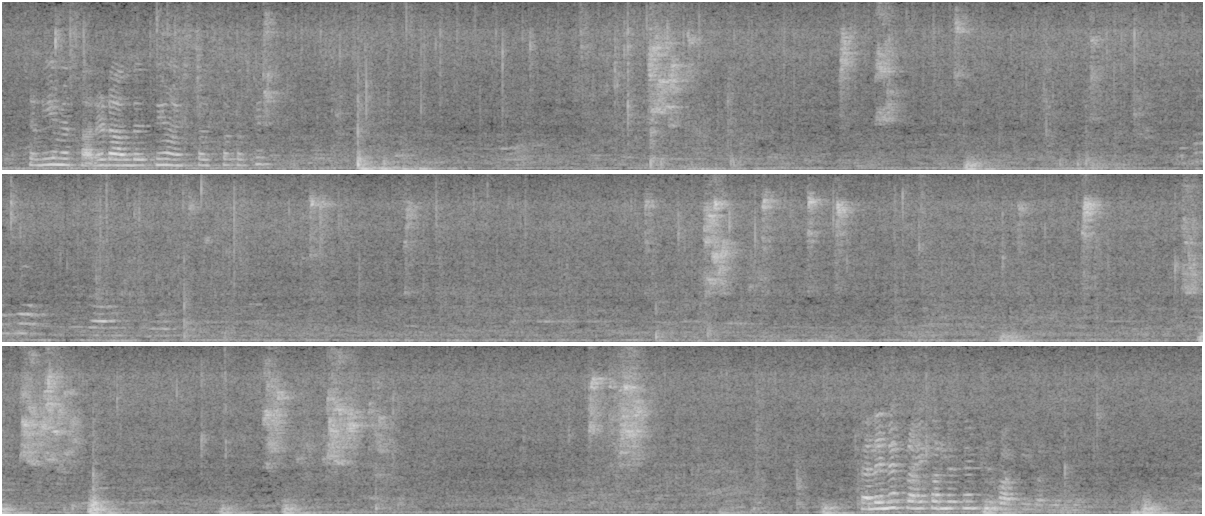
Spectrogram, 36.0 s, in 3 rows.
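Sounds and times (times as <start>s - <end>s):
batter frying in hot oil: 0.0s - 36.0s
spoon knocking in pan: 3.4s - 4.4s, 6.1s - 7.6s, 9.5s - 11.4s, 18.4s - 23.1s, 23.8s - 25.4s, 26.1s - 28.2s, 31.2s - 35.9s.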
